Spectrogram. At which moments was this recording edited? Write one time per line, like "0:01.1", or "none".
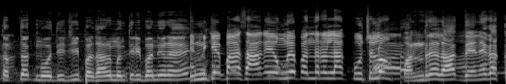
0:01.9
0:04.0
